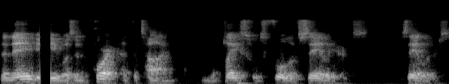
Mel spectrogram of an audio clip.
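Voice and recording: Natural-voiced reading aloud, the background quiet.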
